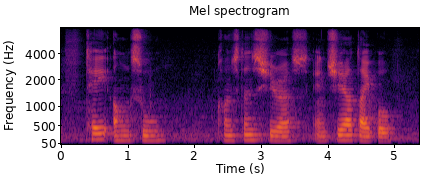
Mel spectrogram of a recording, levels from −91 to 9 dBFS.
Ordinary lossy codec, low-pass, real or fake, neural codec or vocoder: none; none; real; none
